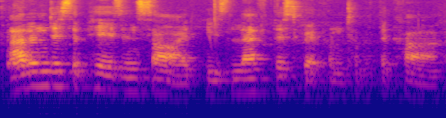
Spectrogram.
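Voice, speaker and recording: A man's voice: medium pitch, lively intonation, fairly quick. A man reading screenplay stage directions aloud at a table read. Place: indoor room, group table read. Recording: slightly noisy room, distant mic.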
